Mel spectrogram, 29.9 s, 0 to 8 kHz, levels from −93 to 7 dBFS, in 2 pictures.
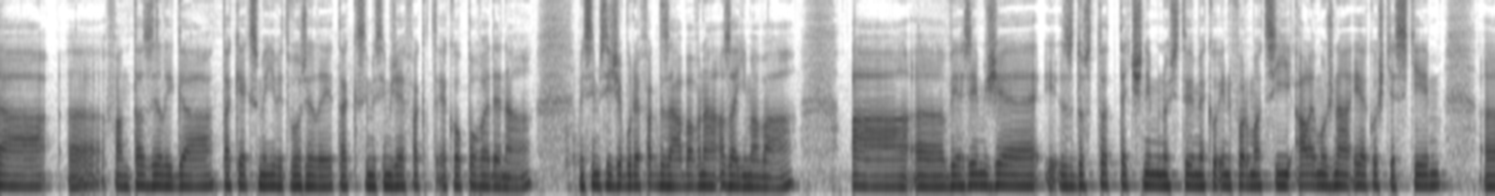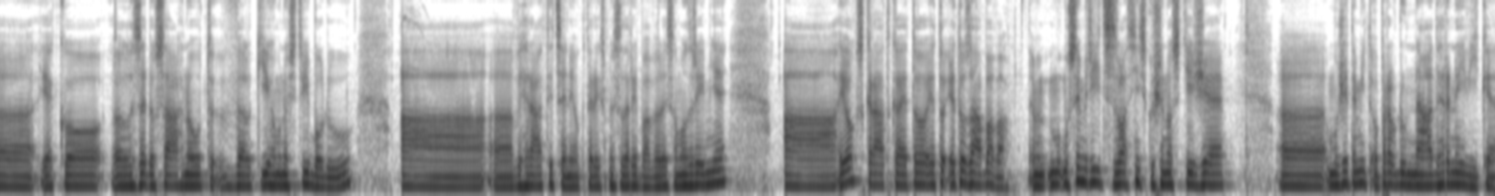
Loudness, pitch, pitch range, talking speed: -20 LUFS, 115 Hz, 110-120 Hz, 150 wpm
